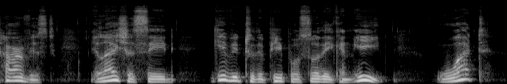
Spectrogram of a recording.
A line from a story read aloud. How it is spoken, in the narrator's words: his servant exclaimed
